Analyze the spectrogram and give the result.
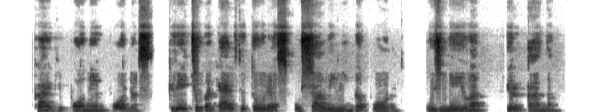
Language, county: Lithuanian, Kaunas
